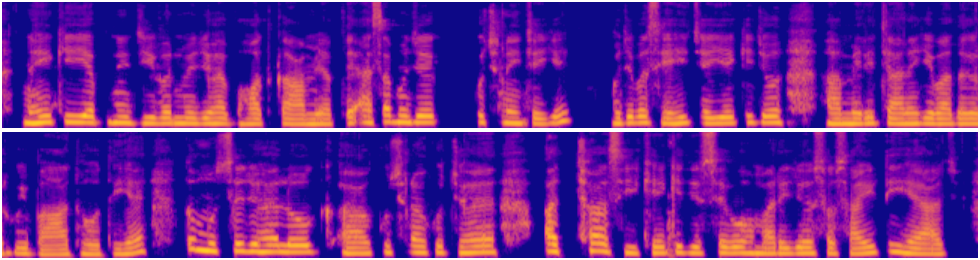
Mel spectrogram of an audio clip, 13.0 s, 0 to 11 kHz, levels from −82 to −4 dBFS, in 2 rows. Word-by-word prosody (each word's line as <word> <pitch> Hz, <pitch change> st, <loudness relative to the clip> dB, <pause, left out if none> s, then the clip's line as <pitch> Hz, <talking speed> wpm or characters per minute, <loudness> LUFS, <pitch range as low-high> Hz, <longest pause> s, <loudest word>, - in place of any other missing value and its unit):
नहीं 155 Hz, +3 st, +5 dB
कि 175 Hz, -, 0 dB
ये 170 Hz, 0 st, +5 dB
अपने 155 Hz, 0 st, 0 dB
जीवन 145 Hz, 0 st, 0 dB
में 140 Hz, -1 st, +1 dB
जो 140 Hz, 0 st, +1 dB
है 140 Hz, -, +1 dB
बहुत 130 Hz, 0 st, -1 dB
कामयाब 125 Hz, -1 st, 0 dB
थे।" -, -, +4 dB
ऐसा 175 Hz, +3 st, +1 dB
मुझे 165 Hz, 0 st, +3 dB, 0.3 s
कुछ 170 Hz, -, -4 dB
नहीं 145 Hz, -1 st, +2 dB
चाहिए। 150 Hz, +7 st, -1 dB, 0.3 s
मुझे 150 Hz, +3 st, +1 dB
बस 160 Hz, -2 st, 0 dB
यही 140 Hz, +3 st, +2 dB
चाहिए 145 Hz, +1 st, +2 dB
की 165 Hz, -, -4 dB
जो 160 Hz, 0 st, +1 dB, 0.3 s
अ, 130 Hz, -, +3 dB
मेरे 135 Hz, +2 st, +2 dB
जाने 135 Hz, 0 st, +2 dB
के 140 Hz, -1 st, +1 dB
बाद 135 Hz, 0 st, 0 dB
अगर 135 Hz, 0 st, +2 dB
कोई 140 Hz, -1 st, -1 dB
बात 115 Hz, +2 st, -2 dB
होती 125 Hz, +1 st, -3 dB
है, 165 Hz, +6 st, +1 dB, 0.3 s
तो 255 Hz, -, 0 dB
मुझसे 195 Hz, -1 st, +3 dB
जो 190 Hz, -1 st, +3 dB
है 180 Hz, 0 st, +4 dB
लोग 175 Hz, 0 st, +1 dB
अ, 140 Hz, 0 st, +2 dB
कुछ 160 Hz, -1 st, -4 dB
न 160 Hz, -, +3 dB
कुछ 160 Hz, -1 st, -4 dB
जो 155 Hz, -, +3 dB
है, 170 Hz, +1 st, +2 dB, 0.3 s
अच्छा 195 Hz, +1 st, +3 dB
सीखें 150 Hz, 0 st, -1 dB
कि 160 Hz, -, 0 dB
जिससे 150 Hz, 0 st, 0 dB
वो 150 Hz, 0 st, +2 dB
हमारी 140 Hz, 0 st, +1 dB
जो 145 Hz, -, +3 dB
सोसाइटी 145 Hz, +6 st, -1 dB
है 140 Hz, -2 st, +3 dB
आज 125 Hz, 0 st, -5 dB
145 Hz, 245 wpm, -23 LUFS, 135-165 Hz, 0.3 s, नहीं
